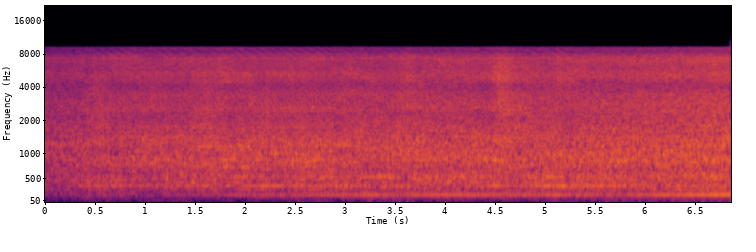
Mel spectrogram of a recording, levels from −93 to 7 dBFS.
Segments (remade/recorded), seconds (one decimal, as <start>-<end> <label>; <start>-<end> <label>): 0.0-0.4 recorded; 0.4-3.8 remade; 3.8-4.3 recorded; 4.3-5.3 remade; 5.3-6.9 recorded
